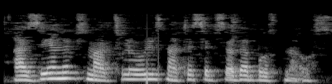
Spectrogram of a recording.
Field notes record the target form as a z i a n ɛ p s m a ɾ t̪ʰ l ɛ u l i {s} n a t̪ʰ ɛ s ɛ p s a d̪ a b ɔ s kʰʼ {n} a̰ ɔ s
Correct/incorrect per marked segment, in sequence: correct, correct

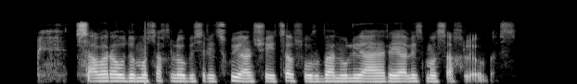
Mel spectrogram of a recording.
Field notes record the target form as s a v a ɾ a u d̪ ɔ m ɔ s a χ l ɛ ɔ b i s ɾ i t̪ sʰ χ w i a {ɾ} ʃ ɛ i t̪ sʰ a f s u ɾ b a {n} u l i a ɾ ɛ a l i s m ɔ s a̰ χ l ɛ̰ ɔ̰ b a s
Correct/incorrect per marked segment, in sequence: correct, correct

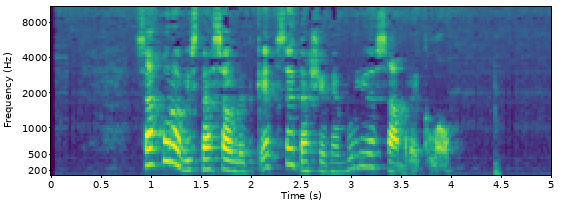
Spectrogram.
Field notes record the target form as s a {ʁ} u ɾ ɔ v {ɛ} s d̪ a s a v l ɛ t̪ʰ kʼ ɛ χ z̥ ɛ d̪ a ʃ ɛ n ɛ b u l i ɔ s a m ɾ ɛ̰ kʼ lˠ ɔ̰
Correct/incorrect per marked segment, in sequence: incorrect: χ, incorrect: i

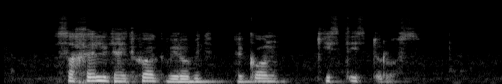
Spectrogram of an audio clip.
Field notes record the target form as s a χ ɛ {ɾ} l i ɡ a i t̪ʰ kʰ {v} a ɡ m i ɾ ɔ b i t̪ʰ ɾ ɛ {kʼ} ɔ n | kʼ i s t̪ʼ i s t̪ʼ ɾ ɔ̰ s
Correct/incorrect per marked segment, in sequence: incorrect: none, incorrect: w, correct

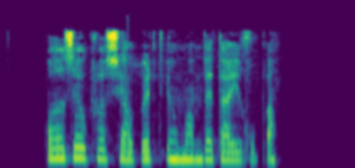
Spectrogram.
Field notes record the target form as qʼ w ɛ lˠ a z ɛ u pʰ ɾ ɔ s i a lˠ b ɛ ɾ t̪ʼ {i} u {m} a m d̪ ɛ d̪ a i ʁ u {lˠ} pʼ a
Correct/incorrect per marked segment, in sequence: correct, correct, incorrect: none

